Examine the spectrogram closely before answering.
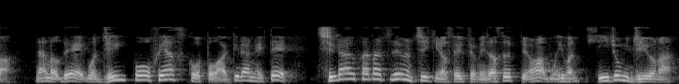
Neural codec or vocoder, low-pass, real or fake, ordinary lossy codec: codec, 24 kHz, 0.9 kbps, WavTokenizer, small release; 7.2 kHz; fake; MP3, 24 kbps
